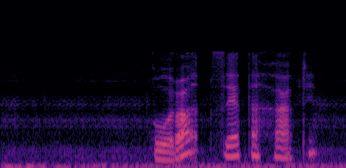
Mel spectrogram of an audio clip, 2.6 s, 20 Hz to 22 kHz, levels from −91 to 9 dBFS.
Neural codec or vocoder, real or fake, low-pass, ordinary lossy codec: autoencoder, 22.05 kHz, a latent of 192 numbers a frame, VITS, trained on many speakers; fake; 7.2 kHz; Opus, 32 kbps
